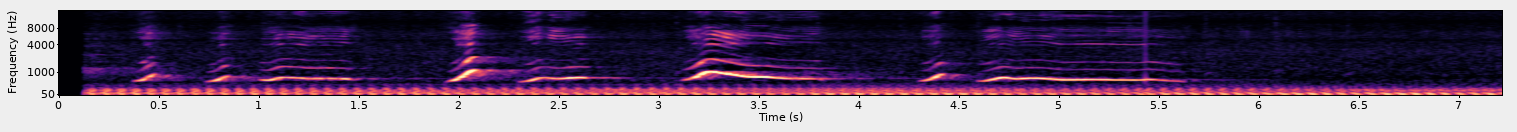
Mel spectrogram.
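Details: A gibbon at Salzburg Zoo sings early in the morning, giving a series of rising, swooping whoops over a steady low rumble.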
